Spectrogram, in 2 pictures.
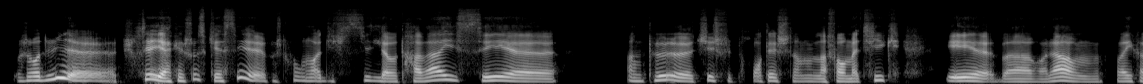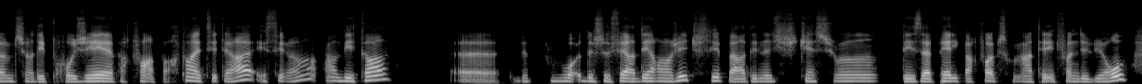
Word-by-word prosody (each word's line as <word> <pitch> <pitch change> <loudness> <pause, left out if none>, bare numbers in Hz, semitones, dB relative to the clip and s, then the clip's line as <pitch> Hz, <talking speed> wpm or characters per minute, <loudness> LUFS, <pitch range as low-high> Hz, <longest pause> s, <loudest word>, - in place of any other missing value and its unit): Aujourd'hui, 190 - +5
heu, 85 -2 +3
tu - - -11
sais, 235 -1 +5
il - - +8
y - - +13
a 145 - +7
quelque 165 +3 -2
chose 225 +6 -7
qui - - -4
est - - +2
assez, 300 - -2 0.2
heu, - - -8
que 155 - -18
je - - -15
trouve 185 -2 -10
moi, 160 -2 -2
difficile 155 +2 -7
au 135 0 +1
travail 190 +10 +2
c'est, 175 0 +2
heu, 135 -3 +3 0.7
un 155 -2 -6
peu, 190 -1 +2
heu, - - -4
tu - - -11
sais, 190 - -1
je - - -7
suis, 150 - -13
entre - - -29
parenthèses, 165 -1 -3
je - - -4
suis - - -10
dans 140 - -7
le 140 - -9
monde 140 - -8
de 135 - -6
l'informatique 140 +9 -1 0.4
et 165 -1 +6
heu, 140 -3 +2
bah, 130 0 -1
voilà 155 +7 +4
on 125 -2 -8 0.2
travaille 140 -1 -2
quand 140 - -5
même 140 0 -8
sur 140 0 -6
des 130 -1 0
projets 140 +3 +2
parfois - - -5
importants 180 - -4
et 160 -3 +3
cetera 190 +11 +1
et - - -9
c'est - - -7
vraiment 195 - -7
embêtant, 180 +8 +1 0.7
heu, 70 0 -4 0.2
de 145 -2 -11 0.2
pouvoir 150 -2 -4
de 155 0 -4
se 145 +1 -4
faire 145 0 +2
déranger, 150 +5 0
tu 205 - -10
sais, 170 -3 -3
par 130 -5 -1
des 135 +1 -5
notifications, 150 +2 -5 0.2
des 135 -1 -1
appels 145 +2 +2
parfois 135 - -2
puisqu'on - - -12
a - - -3
un - - -3
téléphone 135 - -4
de 130 -1 -4
bureau, 140 - +2
150 Hz, 205 wpm, -23 LUFS, 135-170 Hz, 0.7 s, y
